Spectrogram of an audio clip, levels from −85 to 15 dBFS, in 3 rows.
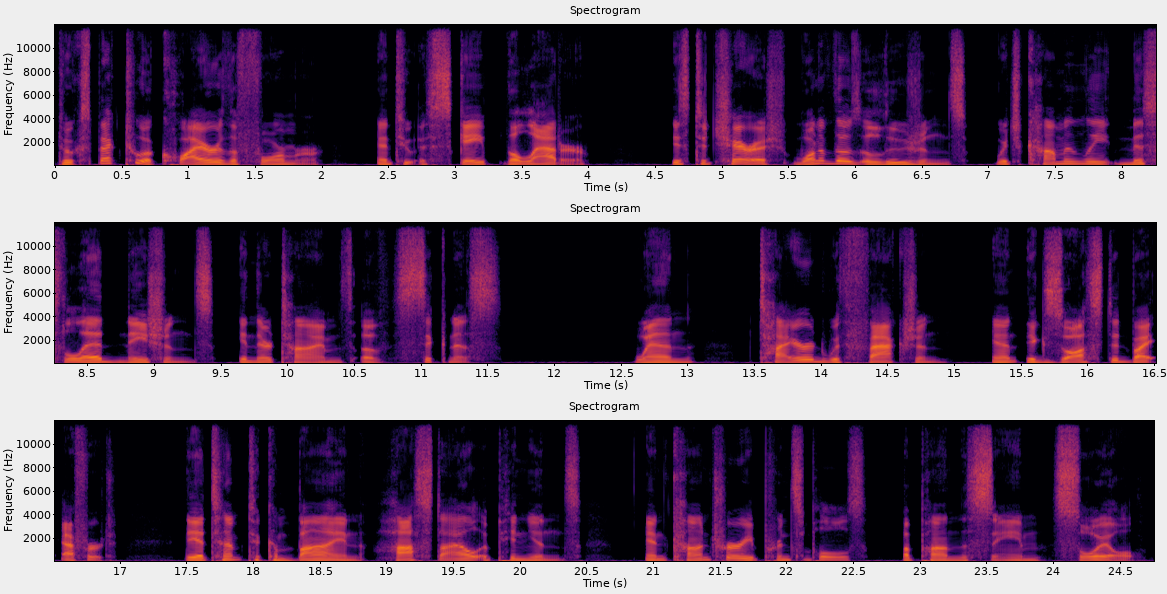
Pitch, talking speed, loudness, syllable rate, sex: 120 Hz, 115 wpm, -24 LUFS, 4.2 syllables/s, male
